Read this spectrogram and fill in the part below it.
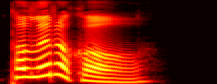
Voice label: "political", English; 3000 words

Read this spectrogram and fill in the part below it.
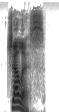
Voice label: "jealous", English word; 3000 words

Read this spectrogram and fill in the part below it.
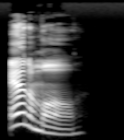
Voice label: "ANIMAL", english; 3000 words

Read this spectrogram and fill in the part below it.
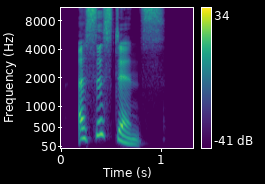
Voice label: "assistance", english; 3000 words

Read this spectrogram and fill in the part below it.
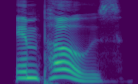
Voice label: "impose", English; 3000 words

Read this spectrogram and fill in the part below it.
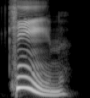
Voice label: "keen", English; 3000 words

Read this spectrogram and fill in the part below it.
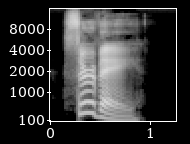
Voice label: "survey", English; 3000 words

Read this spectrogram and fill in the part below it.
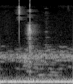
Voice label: "BUDGET", english; 3000 words

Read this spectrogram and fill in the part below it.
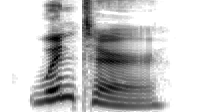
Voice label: "winter", English; 3000 words

